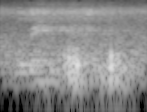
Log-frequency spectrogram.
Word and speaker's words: Lincoln: Eu só conheço o primeiro nome, Lincoln. A pronúncia é Lincoln, só tem dois fonemas em inglês.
